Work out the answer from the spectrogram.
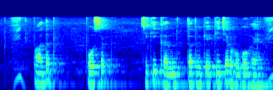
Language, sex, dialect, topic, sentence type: Magahi, male, Southern, agriculture, statement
